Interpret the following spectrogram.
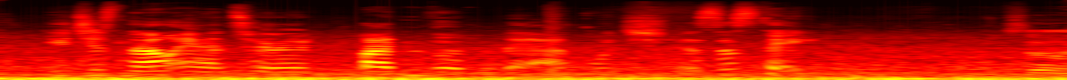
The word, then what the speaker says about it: Baden-Württemberg: It's called Baden-Württemberg.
